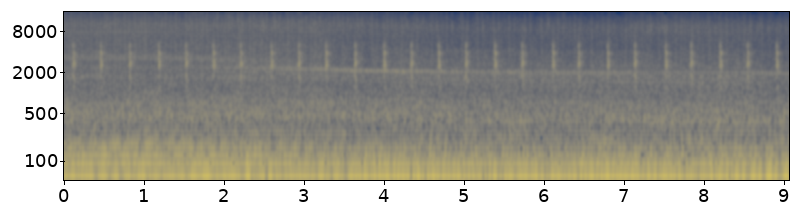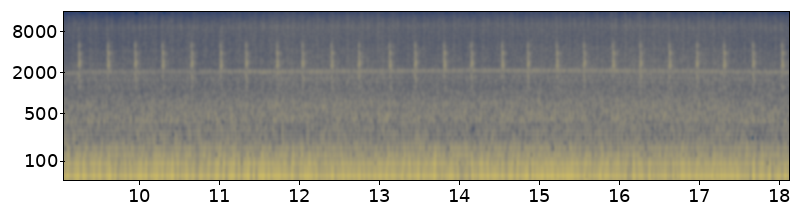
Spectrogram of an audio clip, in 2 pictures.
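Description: A truck's diesel engine idles with a deep rumble.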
